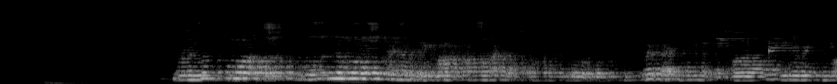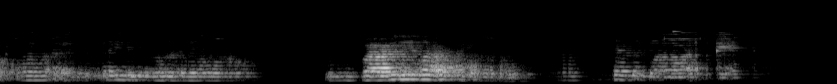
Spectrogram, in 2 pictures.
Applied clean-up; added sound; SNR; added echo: neural mask model DeepFilterNet 3.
